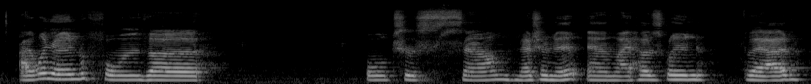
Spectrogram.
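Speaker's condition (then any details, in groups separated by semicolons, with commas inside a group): Moebius syndrome; reduced clarity from small tongue and poor lip closure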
